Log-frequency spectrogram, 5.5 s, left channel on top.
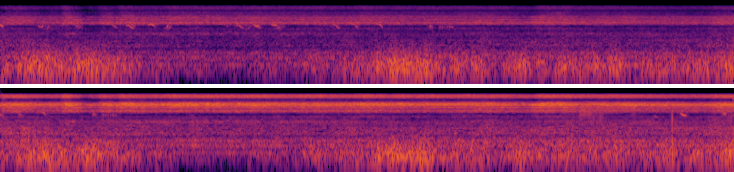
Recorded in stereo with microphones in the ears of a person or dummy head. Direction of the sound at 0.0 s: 35° right (ahead or behind).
